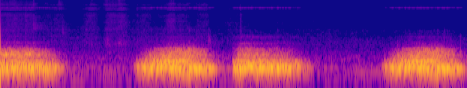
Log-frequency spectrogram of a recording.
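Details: Auscultation over the front of the chest: soft, low rustling breath sounds rising and falling in regular cycles; normal vesicular breath sounds.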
